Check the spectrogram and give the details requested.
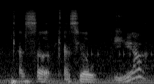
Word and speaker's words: Cassiopeia: Cassiopeia?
